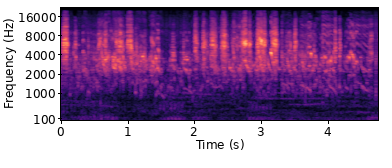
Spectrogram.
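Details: Several budgies chattering at once, a constant bright stream of high chirps, clicks and scratchy warbles with rapid irregular notes and no breaks.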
